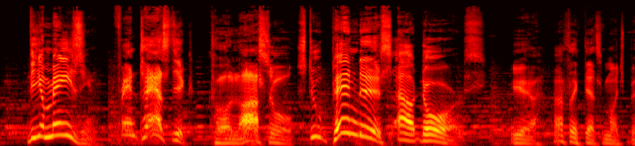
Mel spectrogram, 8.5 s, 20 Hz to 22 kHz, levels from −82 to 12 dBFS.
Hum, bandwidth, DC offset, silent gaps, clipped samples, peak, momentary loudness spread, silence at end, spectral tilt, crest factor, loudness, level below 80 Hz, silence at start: none; 19 kHz; under 0.1%; none; under 0.1%; -2 dBFS; 18 LU; 0 s; -3 dB/octave; 22 dB; -22 LUFS; -62 dBFS; 0.1 s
